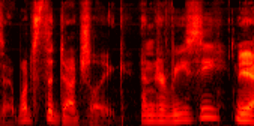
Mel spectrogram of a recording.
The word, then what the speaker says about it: Eredivisie: And there's like Ricardo Pepi just finished I think second or third in goals in the I can't pronounce it. What's the Dutch league? Eredivisie?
